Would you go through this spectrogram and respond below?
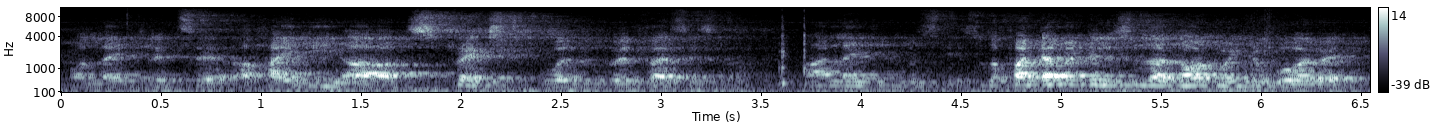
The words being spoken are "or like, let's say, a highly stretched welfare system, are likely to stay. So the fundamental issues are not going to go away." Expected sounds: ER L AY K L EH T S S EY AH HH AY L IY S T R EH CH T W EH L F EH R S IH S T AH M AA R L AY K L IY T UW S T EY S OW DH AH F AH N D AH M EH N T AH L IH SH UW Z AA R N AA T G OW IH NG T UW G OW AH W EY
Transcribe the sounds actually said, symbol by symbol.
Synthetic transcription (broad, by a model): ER L AY K L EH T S S EY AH HH AY L IY S T R EH CH T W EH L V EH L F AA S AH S AA R L AY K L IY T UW S T EY S OW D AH F AH N D AH M EH N T AH L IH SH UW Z AA R N AA T G OW IH NG T UW G OW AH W EY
